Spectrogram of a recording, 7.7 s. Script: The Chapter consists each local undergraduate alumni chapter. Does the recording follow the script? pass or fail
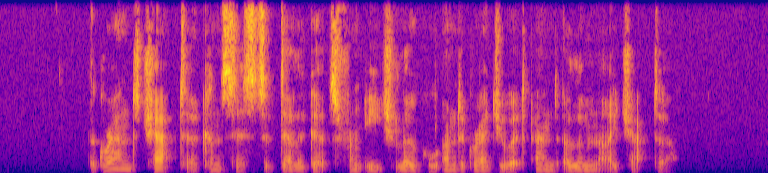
fail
